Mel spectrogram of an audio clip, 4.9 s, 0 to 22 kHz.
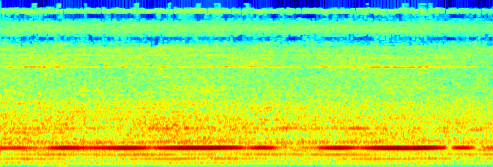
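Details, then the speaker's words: Older Bissell Powerforce Helix 2191 vacuum, whose motor is described as a bit funky. It gives a high, strained motor tone that wavers and swells about every second; abnormal motor sound. "wer first Helix sounds like and yes the motor is a little bit funky on this but uh it'll have to do but this is what it sounds like"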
